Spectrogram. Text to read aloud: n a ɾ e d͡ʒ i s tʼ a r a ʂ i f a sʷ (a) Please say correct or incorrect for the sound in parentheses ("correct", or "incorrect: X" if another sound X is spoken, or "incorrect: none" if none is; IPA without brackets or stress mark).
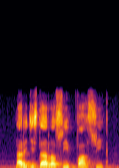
incorrect: i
